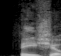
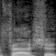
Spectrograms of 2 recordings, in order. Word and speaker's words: fascia: We could do 5 podcasts on fascia or fascia, depending on how you want to pronounce it.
